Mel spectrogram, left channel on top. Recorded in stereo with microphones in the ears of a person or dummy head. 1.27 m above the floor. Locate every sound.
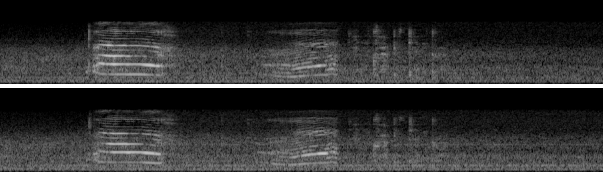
0.8 s a cat meowing: 45° left (ahead or behind), 1.2 m; by 3.4 s 10° right (ahead or behind), 1.5 m
3.5 s whispering: 35° left (ahead or behind), 2.5 m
